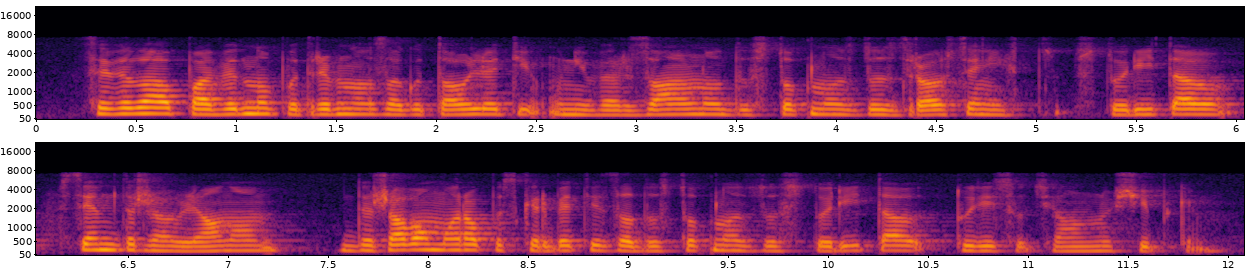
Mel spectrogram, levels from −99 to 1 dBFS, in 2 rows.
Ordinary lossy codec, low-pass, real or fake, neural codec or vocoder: none; 7.2 kHz; real; none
